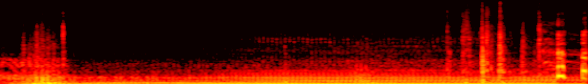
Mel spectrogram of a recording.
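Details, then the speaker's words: VW Golf TDI diesel at idle right after start, solid engine mounts replacing worn OEM ones: heavy even low drone and strong body shake, bottle fell over; much more vibration transmitted. "The bottle already fell off, so I guess that's our test. Yeah, there's definitely a lot more vibrations."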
